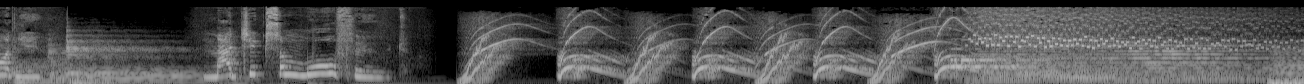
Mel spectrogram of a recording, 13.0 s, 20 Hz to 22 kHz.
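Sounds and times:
swooping magic tones: 4.6s - 12.8s
shimmering twinkling music sting: 9.4s - 13.0s.

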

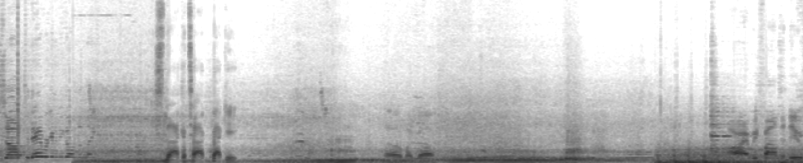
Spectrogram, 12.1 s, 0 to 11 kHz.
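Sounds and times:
car driving rumble: 0.0s - 12.0s
car engine running: 1.1s - 8.5s.

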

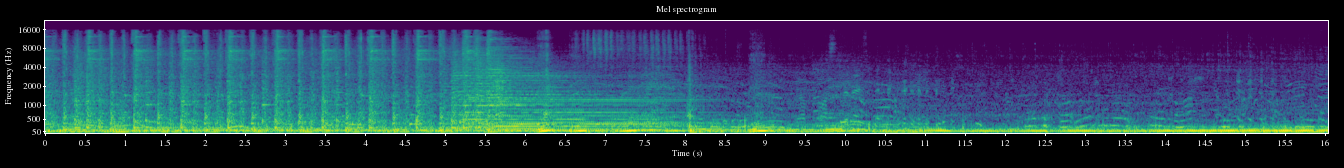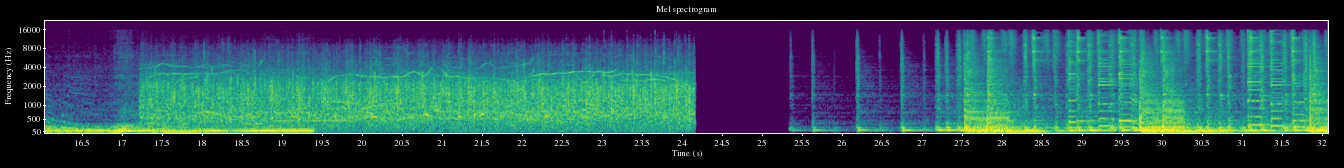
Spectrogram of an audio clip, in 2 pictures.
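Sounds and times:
crowd voices: 0.0s - 16.5s, 17.2s - 24.2s
car engine idling: 0.0s - 19.4s.

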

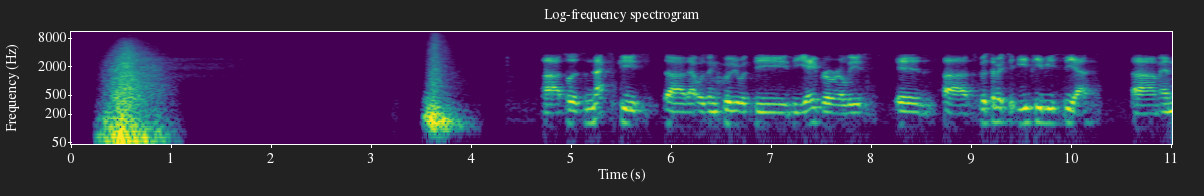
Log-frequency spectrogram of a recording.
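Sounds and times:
whoosh sound effect: 0.3s - 1.1s, 3.5s - 4.0s.

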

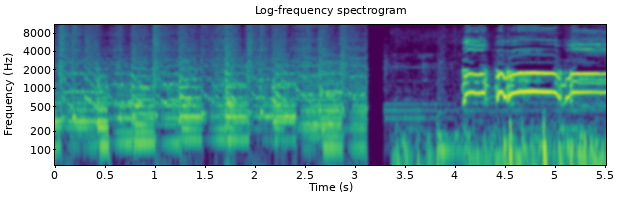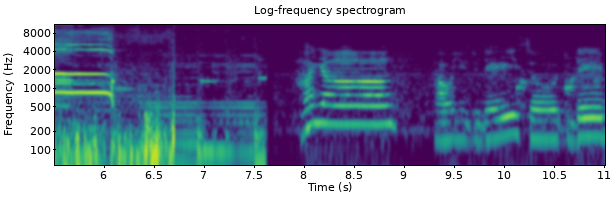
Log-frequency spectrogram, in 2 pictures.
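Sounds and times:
rooster crowing: 4.1s - 6.3s.

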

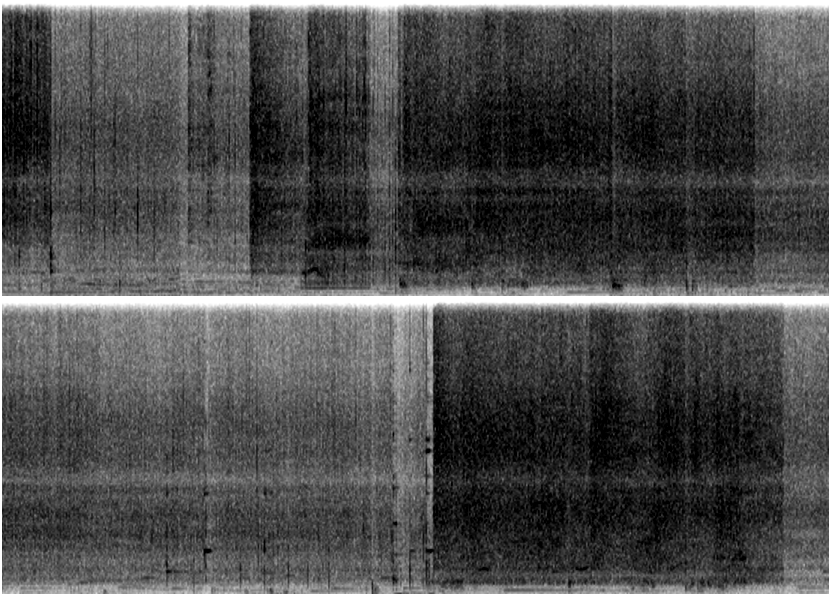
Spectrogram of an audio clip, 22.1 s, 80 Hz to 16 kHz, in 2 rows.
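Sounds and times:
fruit sizzling in hot oil: 0.0s - 22.0s.

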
